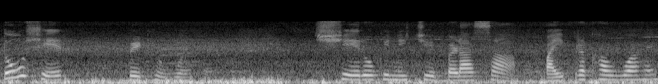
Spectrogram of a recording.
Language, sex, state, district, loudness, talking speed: Hindi, male, Madhya Pradesh, Dhar, -18 LUFS, 125 wpm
